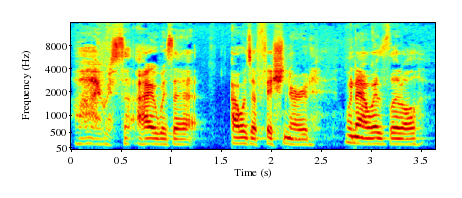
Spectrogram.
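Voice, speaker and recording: A woman in her forties, guesting on a podcast, with a slightly low voice. She talks in a relaxed, conversational way and thinks aloud as she goes. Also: brisk. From United States. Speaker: guest, fisheries scientist. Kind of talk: casual interview chat.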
